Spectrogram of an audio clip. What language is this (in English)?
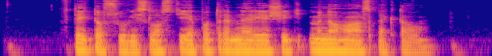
Slovak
